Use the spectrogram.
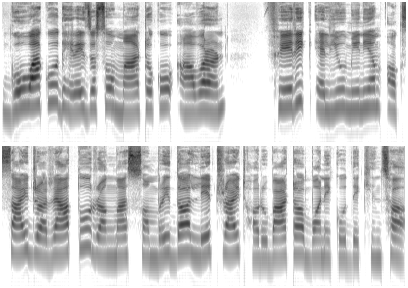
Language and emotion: Nepali, neutral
